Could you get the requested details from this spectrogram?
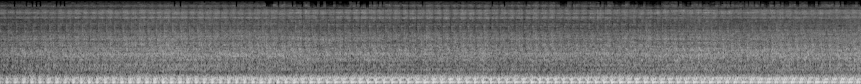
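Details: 2011 Polaris Phoenix 200cc ATV after a wiring fix, started with the kickstarter: steady, even single-cylinder thump at about three beats a second, no misses or knocks; healthy idle.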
